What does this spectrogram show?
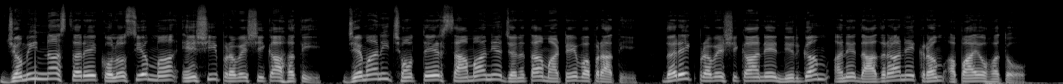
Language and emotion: Gujarati, neutral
